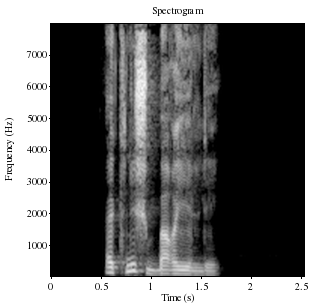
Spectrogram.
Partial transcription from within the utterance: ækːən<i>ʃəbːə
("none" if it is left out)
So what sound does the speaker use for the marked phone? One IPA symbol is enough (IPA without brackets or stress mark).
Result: i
